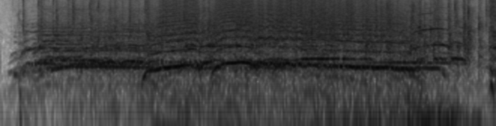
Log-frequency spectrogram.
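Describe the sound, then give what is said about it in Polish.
A large live audience packed into a venue makes a big noise on request, roaring and cheering loudly and continuously for several seconds, with high-pitched shouts and whoops rising above the sustained din before it briefly dips at the end. “żeby to udowodnić, poproszę o wielki hałas teraz”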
